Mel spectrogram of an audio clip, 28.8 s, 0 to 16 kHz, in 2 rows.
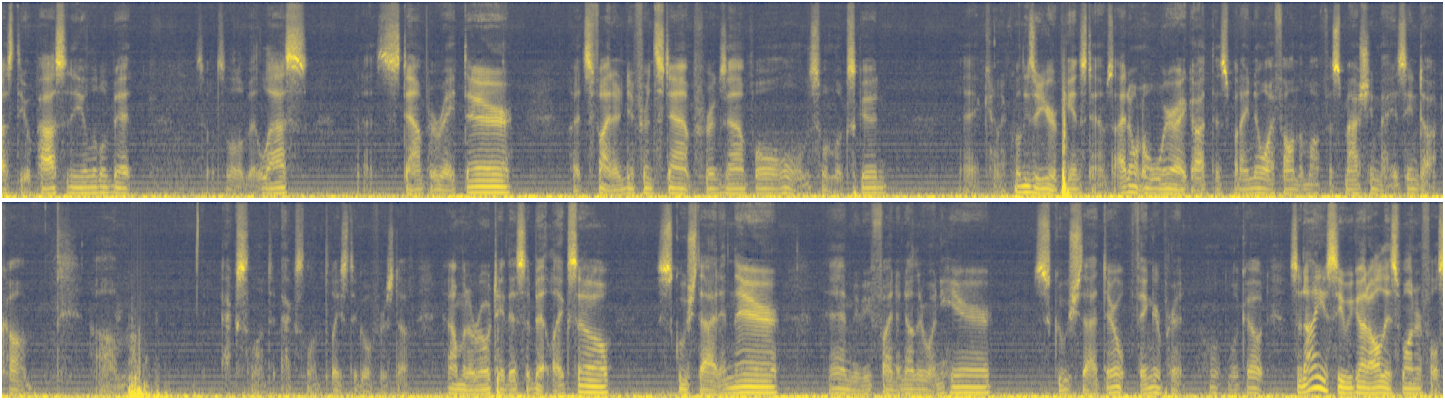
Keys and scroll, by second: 10.5 ], 10.7 [, 26.1 space.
